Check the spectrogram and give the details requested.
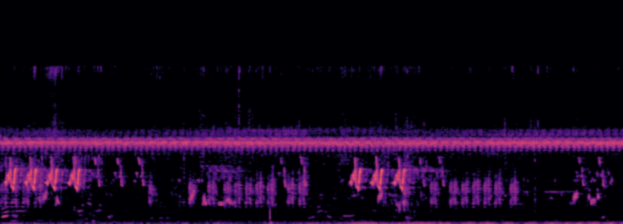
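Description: Small birds chirping in quick runs of short, high notes, once at the start and again about halfway through, over a faint steady high-pitched tone.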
